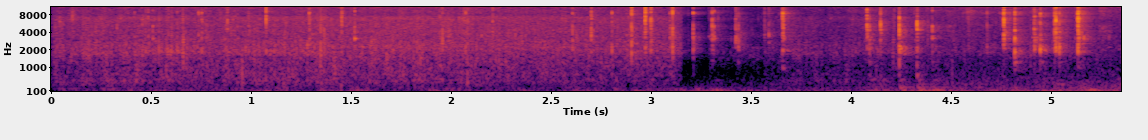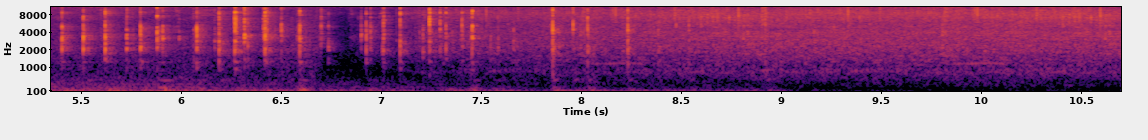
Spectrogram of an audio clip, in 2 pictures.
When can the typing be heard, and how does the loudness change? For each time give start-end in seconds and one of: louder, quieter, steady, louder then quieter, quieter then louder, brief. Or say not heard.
0.4-9.1 louder then quieter.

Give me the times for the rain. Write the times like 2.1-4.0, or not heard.
0.0-10.6.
